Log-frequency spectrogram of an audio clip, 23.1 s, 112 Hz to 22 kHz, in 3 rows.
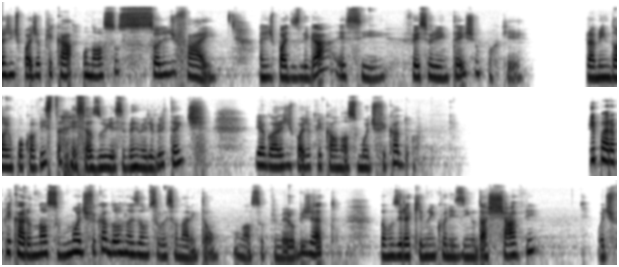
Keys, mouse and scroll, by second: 4.5-7.5 drag, 7.7 click, 8.2-12.3 middle drag, 12.3-12.8 scroll up 1, 12.8-14.5 middle drag, 17.3 click.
